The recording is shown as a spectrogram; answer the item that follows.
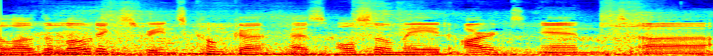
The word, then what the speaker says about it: Kunkka: Did you hear the way Tide yelled it? That's how you pronounce it. You're welcome. Kunkka.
